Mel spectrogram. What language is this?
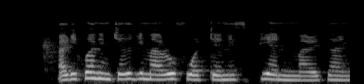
Swahili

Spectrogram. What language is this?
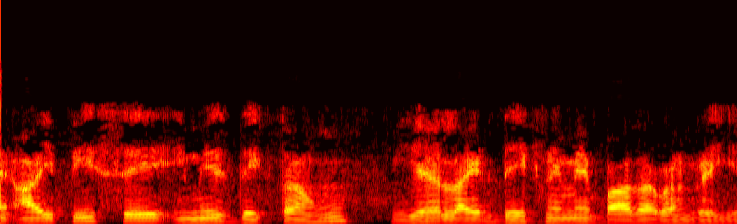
Hindi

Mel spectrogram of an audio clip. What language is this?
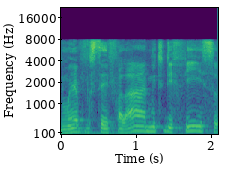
Portuguese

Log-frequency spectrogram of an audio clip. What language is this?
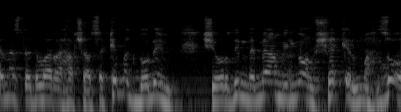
Hebrew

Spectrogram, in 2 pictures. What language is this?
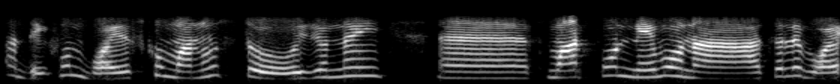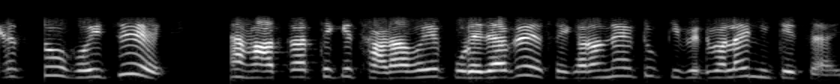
Bangla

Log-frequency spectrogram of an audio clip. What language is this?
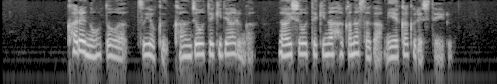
Japanese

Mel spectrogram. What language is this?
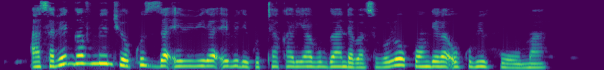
Ganda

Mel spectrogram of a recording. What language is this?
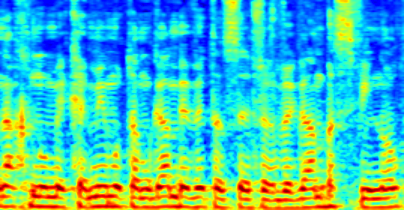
Hebrew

